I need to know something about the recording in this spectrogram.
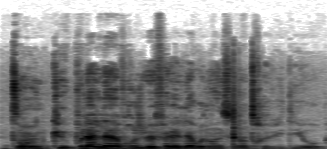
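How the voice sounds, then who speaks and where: A young woman talking straight to her phone in a casual beauty vlog. Her voice is low and mellow, and she leans hard on her words and repeats them for emphasis. The room around her has a noticeable echo. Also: moderate pace, slight background noise. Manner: emphatic, repetitive, animated storytelling. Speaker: beauty vlogger. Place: room at home while doing makeup. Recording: echoey room.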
